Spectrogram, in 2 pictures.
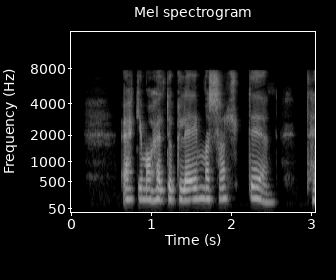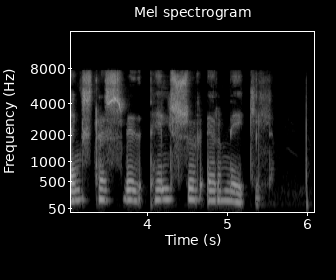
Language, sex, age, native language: Icelandic, female, 60-69, Icelandic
